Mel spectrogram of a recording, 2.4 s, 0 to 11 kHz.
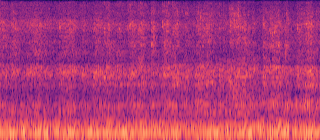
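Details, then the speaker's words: Deep, steady V8 idle rumble with a smooth, even beat and no ticks or knocks; healthy. Played as a joke: it is the Midnight Special running, not the non-starting project car, whose real fault was in the ignition. "holy crap guys she's running it was only a fuse this whole time I just popped a new you if cool fire up and then there she was"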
